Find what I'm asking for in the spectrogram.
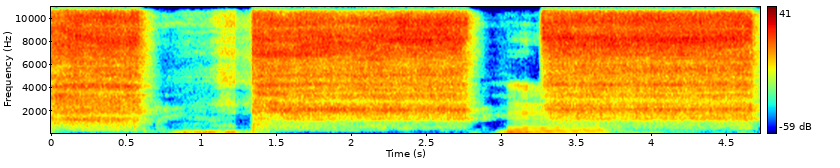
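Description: Loud, steady bursts of pressurized spraying hiss from a fire extinguisher, cut by two brief pauses where low voiced sounds come through, then the harsh rushing spray resumes.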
